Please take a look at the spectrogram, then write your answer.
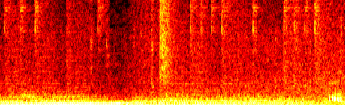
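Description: A Ferrari Portofino M in sport mode accelerates hard on a wet road, its engine note loud and close, rising steadily with a quick dip at a gear change before climbing again.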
